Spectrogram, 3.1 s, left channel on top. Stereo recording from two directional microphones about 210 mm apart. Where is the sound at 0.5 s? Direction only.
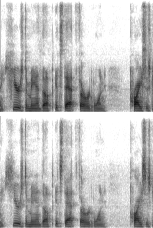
10° left (ahead or behind).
